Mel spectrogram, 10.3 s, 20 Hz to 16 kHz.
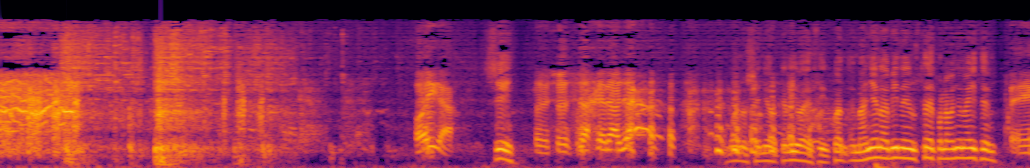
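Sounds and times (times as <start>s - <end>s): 
laughter: 0.0s - 1.0s, 2.2s - 3.1s, 5.7s - 8.6s
classroom window glass shattering: 0.0s - 3.1s
glass shards clattering down: 0.4s - 3.1s
scattered tinkling of broken glass: 0.6s - 3.0s
speech: 4.3s - 10.2s.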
